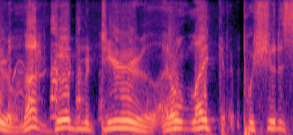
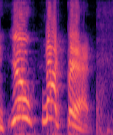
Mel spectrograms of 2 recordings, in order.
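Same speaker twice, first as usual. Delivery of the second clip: imitated gruff tough-guy voice, pitched higher; 13 semitones higher than usual. Doing a movie-line impression from They Live: Roddy Piper impression. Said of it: "I can only do Roddy Piper from They Live".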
